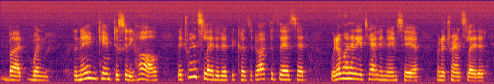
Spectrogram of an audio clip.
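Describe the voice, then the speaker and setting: A woman in a Boston accent, medium-pitched with a dark, mellow tone, ordinary pitch variation and a moderate pace. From US Northeast, South Boston, Massachusetts. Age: 80s+. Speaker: family elder interviewee. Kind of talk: oral history interview. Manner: halting.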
